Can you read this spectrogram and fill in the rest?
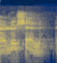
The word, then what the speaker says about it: Lechelle: Uh, Lechelle.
